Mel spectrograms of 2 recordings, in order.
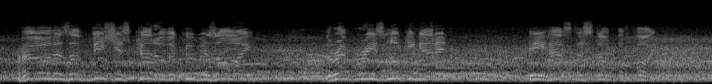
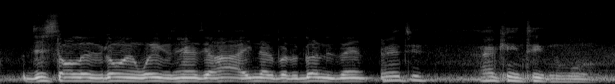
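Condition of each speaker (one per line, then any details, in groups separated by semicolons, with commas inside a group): No condition
Parkinson's syndrome; no tremor; sometimes slurred speech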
